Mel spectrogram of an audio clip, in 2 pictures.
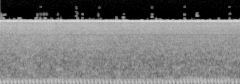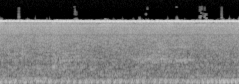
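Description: Steady hiss over a low, fast-pulsing rumble; the rumble drops away about three and a half seconds in.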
